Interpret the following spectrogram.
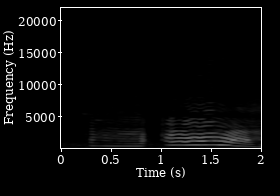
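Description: A cartoon character's high, childlike voice gives a short wordless sound and then a long yawn that slides down in pitch near the end, a sign of tiredness.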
